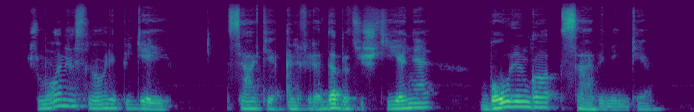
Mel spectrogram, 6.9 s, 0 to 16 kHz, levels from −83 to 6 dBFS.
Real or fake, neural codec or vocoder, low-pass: fake; codec, 44.1 kHz, 2.6 kbps, SNAC; 14.4 kHz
